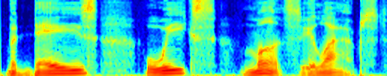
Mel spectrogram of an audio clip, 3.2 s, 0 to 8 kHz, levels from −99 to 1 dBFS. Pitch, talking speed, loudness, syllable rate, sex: 100 Hz, 95 wpm, -16 LUFS, 2.8 syllables/s, male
